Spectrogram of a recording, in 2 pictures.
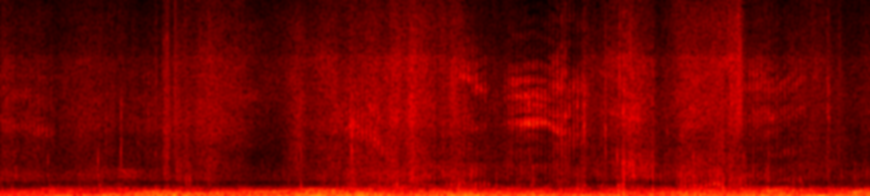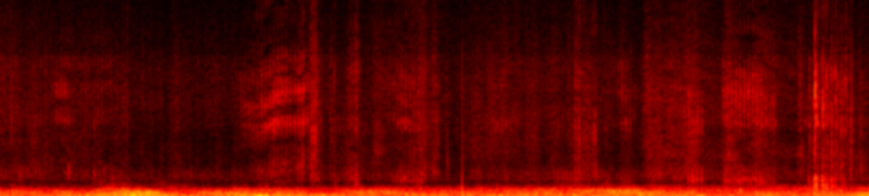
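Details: Stray cat purring soon after first meeting a person: a steady low rumbling drone held throughout, with light rustling and handling noises on top.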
